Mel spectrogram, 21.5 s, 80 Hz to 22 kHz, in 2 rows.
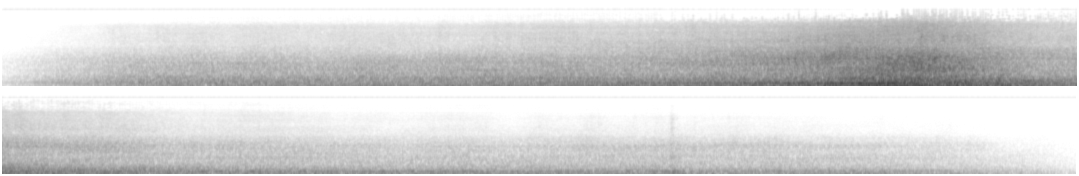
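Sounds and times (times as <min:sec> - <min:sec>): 
diesel truck driving slowly: 0:00.2 - 0:21.3.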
